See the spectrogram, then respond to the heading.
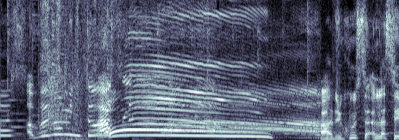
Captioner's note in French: exclamations de soulagement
